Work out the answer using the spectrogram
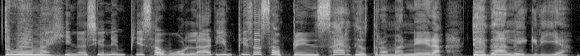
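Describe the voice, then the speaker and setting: A woman's voice: sits high, normal speed, mellow, no room sound, studio quality, pitched above the performer's own voice. Woman voicing a sweet stubborn little girl. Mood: childlike. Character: young girl selling a cloud, sweet and stubborn.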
